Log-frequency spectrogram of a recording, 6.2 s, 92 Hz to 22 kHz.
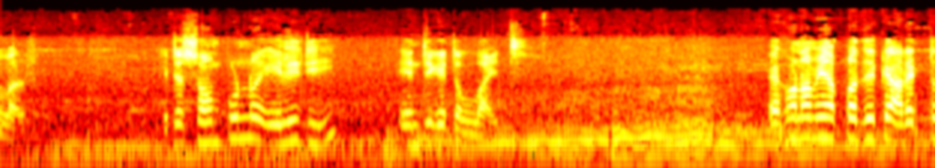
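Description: A person talking in short phrases over the steady low hum of a Yamaha Fazer Fi V2's single-cylinder engine idling.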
